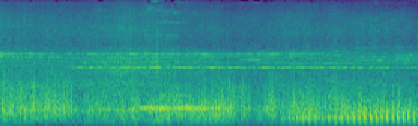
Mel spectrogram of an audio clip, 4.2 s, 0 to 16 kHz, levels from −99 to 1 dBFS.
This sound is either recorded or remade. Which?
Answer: recorded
